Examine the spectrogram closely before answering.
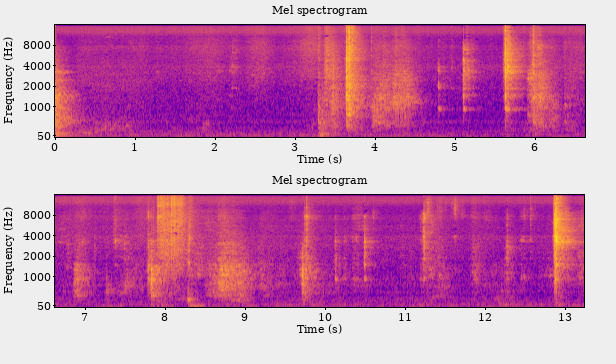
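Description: Scattered clicks, knocks and rustling as an opened hard drive is handled and its SATA power and data cable connectors are pushed in.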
